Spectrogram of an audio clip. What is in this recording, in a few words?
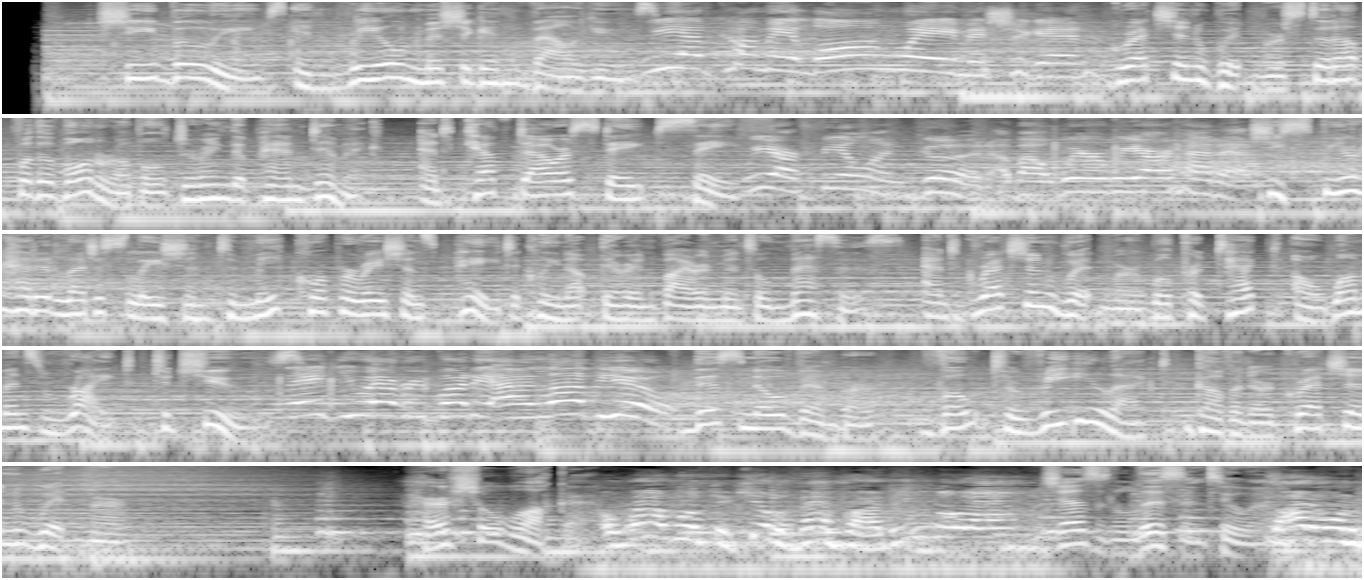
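Democrat Voiceover, Female; Political DEMOCRAT Voices English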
